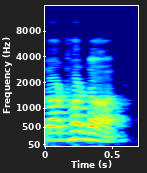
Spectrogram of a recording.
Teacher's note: तो देखिए ट ठ ड, ये सभी के सभी मूर्धा से बोला जाता है।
